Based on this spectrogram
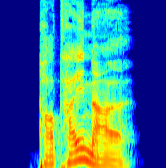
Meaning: inflection of parteinah: 1. strong/mixed nominative/accusative feminine singular 2. strong nominative/accusative plural 3. weak nominative all-gender singular
- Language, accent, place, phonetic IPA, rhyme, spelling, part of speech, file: German, Germany, Berlin, [paʁˈtaɪ̯ˌnaːə], -aɪ̯naːə, parteinahe, adjective, De-parteinahe.ogg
